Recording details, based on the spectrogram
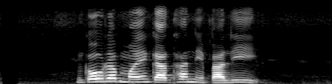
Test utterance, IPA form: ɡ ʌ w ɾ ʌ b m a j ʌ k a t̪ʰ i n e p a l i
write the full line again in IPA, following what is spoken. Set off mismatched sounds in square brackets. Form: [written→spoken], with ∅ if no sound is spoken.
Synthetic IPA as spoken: ɡ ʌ w ɾ ʌ b m [a→ʌ] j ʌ [k→ɡ] a t̪ʰ [i→a] n e p a l i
